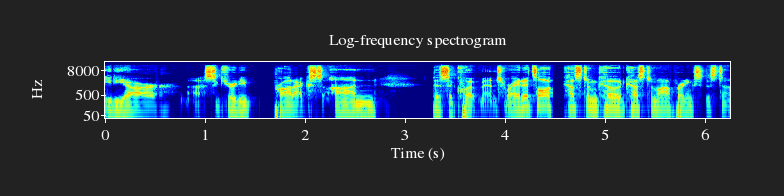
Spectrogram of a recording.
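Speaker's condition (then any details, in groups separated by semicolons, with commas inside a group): No condition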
